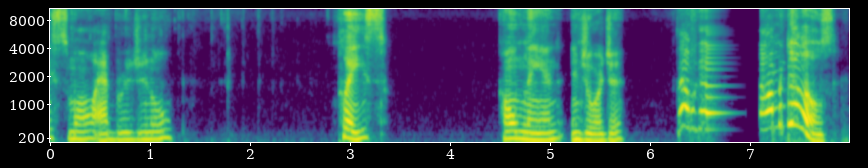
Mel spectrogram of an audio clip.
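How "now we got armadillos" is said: high squeaky disbelief at armadillos; shocked squeal. Acted. Comic telling the crowd, in a shocked squeal. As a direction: squeal it like you can't believe it.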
